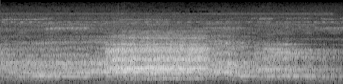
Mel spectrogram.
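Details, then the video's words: Howler monkeys calling after dark in the trees above a hut at Lake Peten Itza, Guatemala; a low murmur builds into a loud, gravelly roar lasting over a second, then eases back to a softer drawn-out howl. "Howler monkeys at night"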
